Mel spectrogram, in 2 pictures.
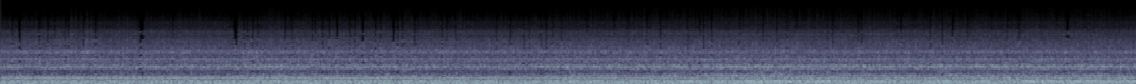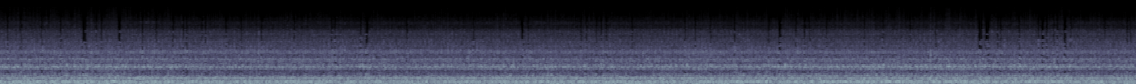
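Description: Motorcycle engine running steadily at an even cruising speed, heard from the bike itself, its note holding the same pitch throughout with no shifting or revving.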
